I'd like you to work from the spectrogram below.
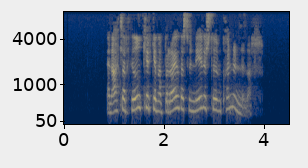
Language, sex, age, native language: Icelandic, female, 20-29, Icelandic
